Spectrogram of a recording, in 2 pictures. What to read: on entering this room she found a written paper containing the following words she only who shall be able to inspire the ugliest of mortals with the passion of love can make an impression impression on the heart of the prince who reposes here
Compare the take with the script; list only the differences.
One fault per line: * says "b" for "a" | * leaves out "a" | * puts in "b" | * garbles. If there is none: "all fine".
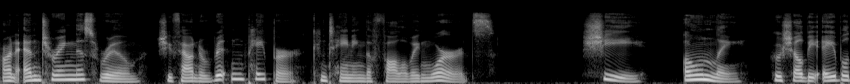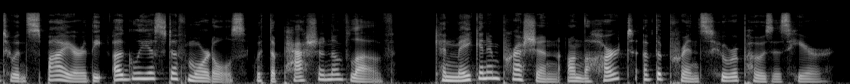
* leaves out "impression"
